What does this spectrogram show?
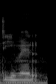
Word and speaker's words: Daemon: This is a hell of a secondary weapon choice, so they're pronouncing it Demon.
